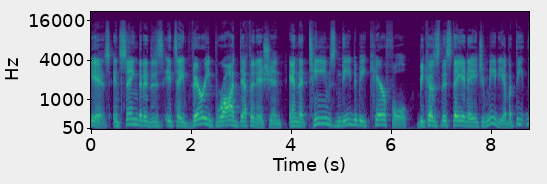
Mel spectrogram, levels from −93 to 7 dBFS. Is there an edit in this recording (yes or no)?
yes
